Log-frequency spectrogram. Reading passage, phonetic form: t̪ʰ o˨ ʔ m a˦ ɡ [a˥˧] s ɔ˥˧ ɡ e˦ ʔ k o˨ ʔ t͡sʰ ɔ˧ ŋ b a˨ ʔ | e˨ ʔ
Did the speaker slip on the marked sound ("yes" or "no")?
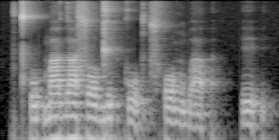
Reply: no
